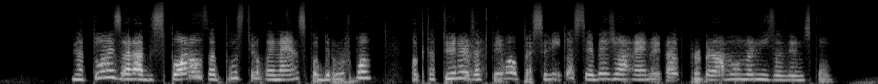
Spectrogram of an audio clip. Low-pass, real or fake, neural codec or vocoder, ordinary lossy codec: none; fake; codec, 44.1 kHz, 0.9 kbps, DAC; none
